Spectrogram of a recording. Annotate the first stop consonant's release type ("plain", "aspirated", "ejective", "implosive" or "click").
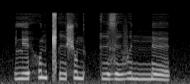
click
